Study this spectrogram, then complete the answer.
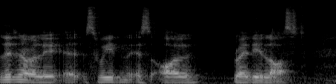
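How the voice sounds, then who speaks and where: Amid noticeable background noise, a man with a German accent talks at a fairly slow pace in a fairly low pitch. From Germany. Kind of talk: talk to an audience. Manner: halting, many fillers.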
